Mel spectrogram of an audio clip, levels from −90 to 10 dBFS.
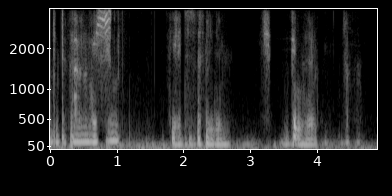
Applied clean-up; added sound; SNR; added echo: neural diffusion model UNIVERSE++.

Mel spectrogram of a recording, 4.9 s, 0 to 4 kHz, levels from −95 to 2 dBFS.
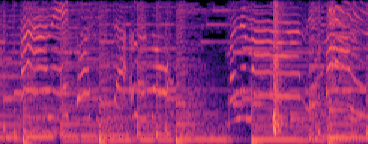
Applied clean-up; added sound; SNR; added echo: none; Snare drum; -3 dB; none.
